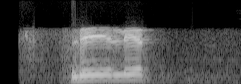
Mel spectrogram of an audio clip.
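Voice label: "lilit", Indonesian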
